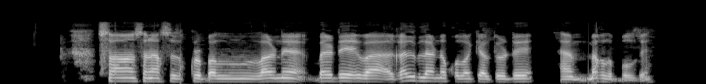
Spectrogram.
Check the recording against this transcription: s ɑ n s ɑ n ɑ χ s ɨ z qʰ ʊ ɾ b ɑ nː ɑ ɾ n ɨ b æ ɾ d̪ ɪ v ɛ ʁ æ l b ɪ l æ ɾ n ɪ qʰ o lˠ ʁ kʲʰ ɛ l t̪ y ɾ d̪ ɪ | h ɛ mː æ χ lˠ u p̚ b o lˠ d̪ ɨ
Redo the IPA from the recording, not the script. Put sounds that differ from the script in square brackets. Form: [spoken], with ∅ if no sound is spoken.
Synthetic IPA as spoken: s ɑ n s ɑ n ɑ χ s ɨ z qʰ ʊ ɾ b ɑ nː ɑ ɾ n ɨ b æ ɾ d̪ ɪ v ɛ ʁ æ l b ɪ l æ ɾ n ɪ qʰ o lˠ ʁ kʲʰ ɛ l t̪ y ɾ d̪ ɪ | h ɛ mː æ [ʁ] lˠ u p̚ b o lˠ d̪ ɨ

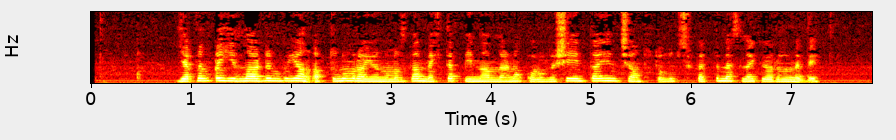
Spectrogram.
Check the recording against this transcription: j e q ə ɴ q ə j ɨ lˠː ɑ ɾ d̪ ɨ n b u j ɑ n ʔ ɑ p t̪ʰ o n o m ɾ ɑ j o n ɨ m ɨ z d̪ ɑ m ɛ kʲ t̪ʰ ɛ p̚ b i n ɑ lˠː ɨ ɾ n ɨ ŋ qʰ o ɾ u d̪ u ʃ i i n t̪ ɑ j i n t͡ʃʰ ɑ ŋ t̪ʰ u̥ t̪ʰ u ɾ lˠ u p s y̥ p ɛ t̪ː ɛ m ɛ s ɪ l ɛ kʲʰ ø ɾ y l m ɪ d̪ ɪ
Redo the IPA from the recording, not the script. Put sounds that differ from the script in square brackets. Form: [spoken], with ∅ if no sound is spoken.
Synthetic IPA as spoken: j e q ə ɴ q ə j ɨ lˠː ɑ ɾ d̪ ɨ n b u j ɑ n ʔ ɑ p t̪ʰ o n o m ɾ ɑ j o n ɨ m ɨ z d̪ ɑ m ɛ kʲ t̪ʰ ɛ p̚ b i n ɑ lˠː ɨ ɾ n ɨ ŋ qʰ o ɾ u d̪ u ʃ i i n t̪ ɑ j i n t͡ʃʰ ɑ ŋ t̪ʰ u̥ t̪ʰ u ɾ lˠ u p s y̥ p ɛ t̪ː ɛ m ɛ s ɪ l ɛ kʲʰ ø ɾ y l m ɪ d̪ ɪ

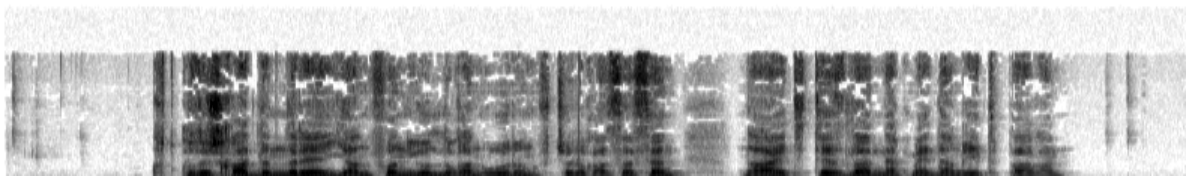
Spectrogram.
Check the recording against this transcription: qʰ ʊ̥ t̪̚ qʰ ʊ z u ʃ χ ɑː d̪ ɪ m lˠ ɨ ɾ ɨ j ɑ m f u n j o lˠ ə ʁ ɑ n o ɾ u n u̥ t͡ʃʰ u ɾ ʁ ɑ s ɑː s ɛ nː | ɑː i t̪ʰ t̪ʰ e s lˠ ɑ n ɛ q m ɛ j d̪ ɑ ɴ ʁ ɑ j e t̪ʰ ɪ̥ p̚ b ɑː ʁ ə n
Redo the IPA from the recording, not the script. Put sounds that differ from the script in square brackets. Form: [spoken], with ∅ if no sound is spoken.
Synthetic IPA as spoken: qʰ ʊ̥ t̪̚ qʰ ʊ z u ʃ χ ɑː d̪ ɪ m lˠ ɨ ɾ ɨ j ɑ [n] f [o] n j o [lˠː] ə ʁ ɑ n o ɾ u n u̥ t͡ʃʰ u ɾ ʁ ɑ s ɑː s ɛ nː | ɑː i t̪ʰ t̪ʰ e [z] lˠ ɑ n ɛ q m ɛ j d̪ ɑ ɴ ʁ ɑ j e t̪ʰ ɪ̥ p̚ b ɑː ʁ [ɑ] n

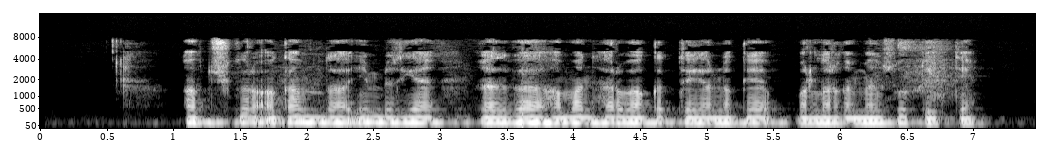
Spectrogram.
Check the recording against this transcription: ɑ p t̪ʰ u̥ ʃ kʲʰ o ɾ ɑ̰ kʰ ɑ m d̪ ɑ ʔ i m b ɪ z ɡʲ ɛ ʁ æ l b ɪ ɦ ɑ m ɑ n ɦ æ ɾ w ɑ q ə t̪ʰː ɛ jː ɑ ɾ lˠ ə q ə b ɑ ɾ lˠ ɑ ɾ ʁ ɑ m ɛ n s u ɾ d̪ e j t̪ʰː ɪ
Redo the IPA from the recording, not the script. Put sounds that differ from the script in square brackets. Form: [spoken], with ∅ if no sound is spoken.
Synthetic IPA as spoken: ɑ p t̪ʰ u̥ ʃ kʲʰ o ɾ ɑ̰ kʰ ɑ m d̪ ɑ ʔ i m b ɪ z ɡʲ ɛ ʁ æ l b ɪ ɦ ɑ m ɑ n ɦ æ ɾ w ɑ q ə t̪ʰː ɛ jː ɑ ɾ lˠ ə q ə b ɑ ɾ lˠ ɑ ɾ ʁ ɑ m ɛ n s u ɾ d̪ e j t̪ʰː ɪ

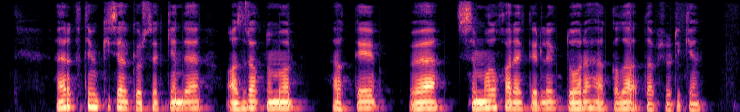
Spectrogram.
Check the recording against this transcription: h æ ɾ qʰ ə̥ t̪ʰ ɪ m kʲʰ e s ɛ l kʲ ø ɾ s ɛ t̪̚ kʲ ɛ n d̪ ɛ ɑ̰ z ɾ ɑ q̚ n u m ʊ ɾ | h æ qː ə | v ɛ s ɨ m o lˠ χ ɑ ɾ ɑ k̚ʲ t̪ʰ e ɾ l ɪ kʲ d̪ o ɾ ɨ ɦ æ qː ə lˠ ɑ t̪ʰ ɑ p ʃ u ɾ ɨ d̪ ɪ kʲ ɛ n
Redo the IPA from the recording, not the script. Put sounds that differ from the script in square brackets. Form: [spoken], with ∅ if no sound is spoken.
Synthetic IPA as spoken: h æ ɾ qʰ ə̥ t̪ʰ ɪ m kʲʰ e s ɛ l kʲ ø ɾ s ɛ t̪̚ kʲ ɛ n d̪ ɛ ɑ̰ z ɾ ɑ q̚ n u m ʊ ɾ | h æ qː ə | v ɛ s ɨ m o lˠ χ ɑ ɾ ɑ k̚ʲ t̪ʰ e ɾ l ɪ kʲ d̪ o ɾ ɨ ɦ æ qː ə lˠ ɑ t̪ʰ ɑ p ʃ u ɾ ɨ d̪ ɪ kʲ ɛ n

